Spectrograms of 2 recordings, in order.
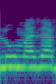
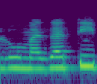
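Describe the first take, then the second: First: The word ends without a final t sound. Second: The word ends with a final ti syllable. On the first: The reader stops at this word. "अगर हम यहाँ पर रुकेंगे तो लू मजा पढ़ेंगे" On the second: The reader continues to the next word. "अगर नहीं रुकेंगे तो लू मजा ती पढ़ेंगे"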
